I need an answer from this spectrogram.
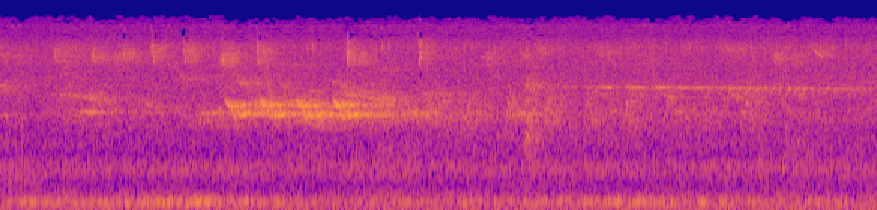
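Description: Woodland bird singing a short run of quick repeated notes about one and a half seconds in, over a faint steady low hum.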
